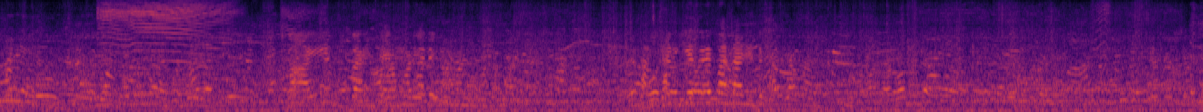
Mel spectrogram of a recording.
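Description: A large crowd chatters loudly all around outdoors.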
